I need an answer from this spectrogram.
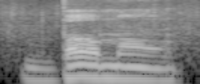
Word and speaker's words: Beaumont: Go to Boumon Workshop. Keep saying boo, it's Bo, I'm pretty sure. Beaumont. I'm pretty sure that's how it's said.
